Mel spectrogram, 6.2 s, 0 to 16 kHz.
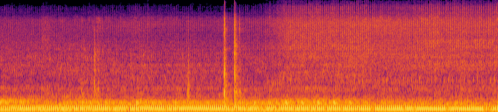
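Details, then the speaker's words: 2012 Fiat Abarth at idle right after start-up: deep lumpy idle with uneven stumbles and dropped beats every second or so; bad misfire, cause still unknown. "alright guys so I was a car starting up it's so I'm pretty good with you know the misfire it's terrible"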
